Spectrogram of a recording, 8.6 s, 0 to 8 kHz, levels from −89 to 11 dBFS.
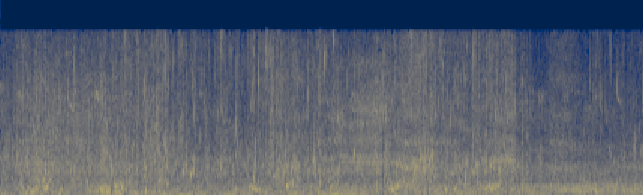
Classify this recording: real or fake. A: real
